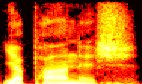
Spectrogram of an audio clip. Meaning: the Japanese language
- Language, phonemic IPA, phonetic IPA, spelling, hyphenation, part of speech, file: German, /jaˈpaːnɪʃ/, [jaˈpʰaːnɪʃ], Japanisch, Ja‧pa‧nisch, proper noun, De-Japanisch.ogg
